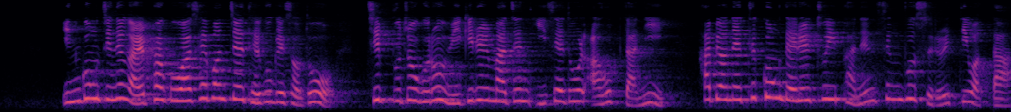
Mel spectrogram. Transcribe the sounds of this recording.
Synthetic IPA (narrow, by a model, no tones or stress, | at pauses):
inɡoŋd͡ʑinɯŋaɭpʰaɡowasʰe̞bʌnt͡ɕ͈e̞te̞ɡuɡe̞sʰʌdo | t͡ɕip̚p͈ud͡ʑoɡɯɾoɥiɡiɾɯɭmad͡ʑɯnisʰe̞doɭaɦop̚t͈aɲi | habjʌne̞tʰɯk̚k͈oŋde̞ɾɯɭtʰuipʰanɯnsʰɯŋbusʰuɾɯɭt͈iwʌt̚t͈a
